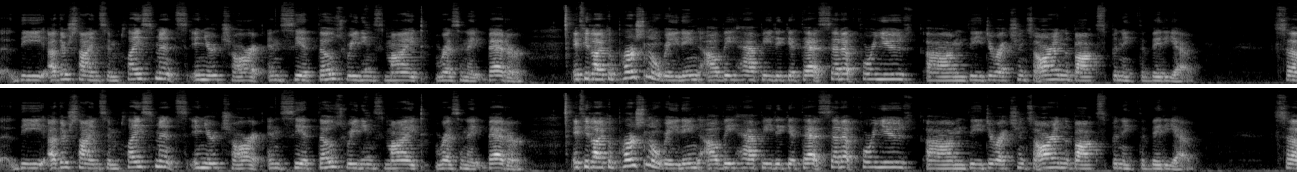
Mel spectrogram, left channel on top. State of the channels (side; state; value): both; normal; correlation 0.68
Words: the other signs and placements in your chart and see if those readings might resonate better. If you'd like a personal reading, I'll be happy to get that set up for you. The directions are in the box beneath the video.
